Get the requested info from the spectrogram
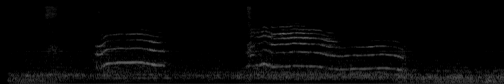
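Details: Cats demanding a late-night feeding: a short, rising-then-falling meow followed by a longer, drawn-out second meow, both clear and tonal over a quiet indoor background.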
